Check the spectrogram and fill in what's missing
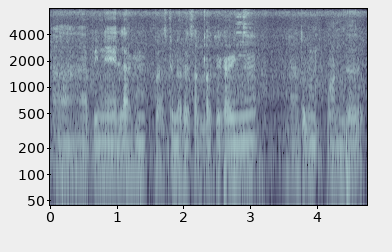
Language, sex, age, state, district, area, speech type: Malayalam, male, 18-30, Kerala, Kollam, rural, spontaneous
